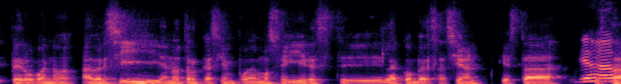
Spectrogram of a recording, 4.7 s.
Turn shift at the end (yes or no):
yes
